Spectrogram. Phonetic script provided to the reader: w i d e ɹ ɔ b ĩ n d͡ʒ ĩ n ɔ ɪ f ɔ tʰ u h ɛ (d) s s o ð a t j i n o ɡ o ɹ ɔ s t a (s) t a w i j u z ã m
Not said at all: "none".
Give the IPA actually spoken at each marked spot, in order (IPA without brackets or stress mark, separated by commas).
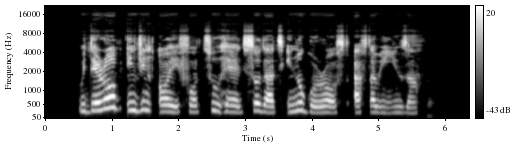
d, f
